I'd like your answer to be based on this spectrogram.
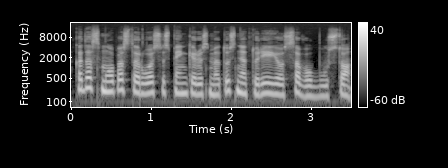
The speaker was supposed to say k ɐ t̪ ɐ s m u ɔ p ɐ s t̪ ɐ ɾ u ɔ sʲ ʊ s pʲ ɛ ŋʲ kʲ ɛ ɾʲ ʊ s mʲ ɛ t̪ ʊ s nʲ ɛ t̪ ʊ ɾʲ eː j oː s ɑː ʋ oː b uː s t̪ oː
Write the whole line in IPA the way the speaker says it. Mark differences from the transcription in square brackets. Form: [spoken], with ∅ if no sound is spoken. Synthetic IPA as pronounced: k ɐ t̪ ɐ s m u ɔ p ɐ s t̪ ɐ ɾ u ɔ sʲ ʊ s pʲ ɛ ŋʲ kʲ ɛ ɾʲ ʊ s mʲ ɛ t̪ ʊ s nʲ ɛ t̪ ʊ ɾʲ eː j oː s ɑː ʋ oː b uː s t̪ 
